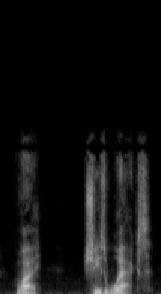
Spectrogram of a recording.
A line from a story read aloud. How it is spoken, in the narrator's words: a middle-aged gentleman now exclaimed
